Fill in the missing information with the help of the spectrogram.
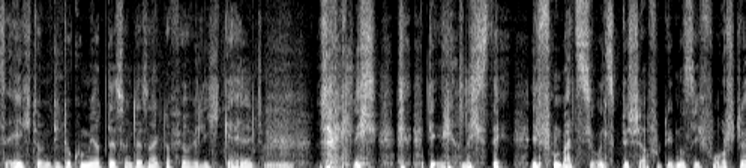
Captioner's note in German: gelächter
